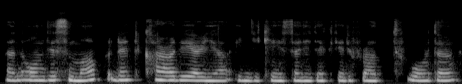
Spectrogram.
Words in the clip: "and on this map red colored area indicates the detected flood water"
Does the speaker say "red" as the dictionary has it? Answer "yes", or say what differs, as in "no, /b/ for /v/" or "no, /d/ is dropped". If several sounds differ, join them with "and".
no, /l/ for /ɹ/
